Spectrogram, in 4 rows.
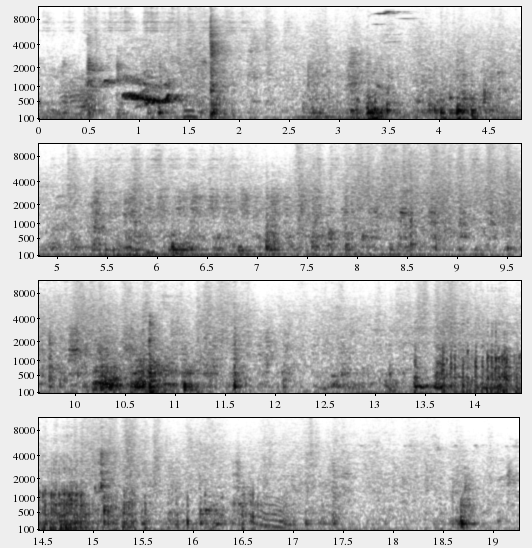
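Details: A litter of Australian Shepherd puppies, 4 weeks 5 days old, Winnie's pups, on a baby cam: one clear bending squeak early on, followed by scattered faint whines and rustles over a constant background hum.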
